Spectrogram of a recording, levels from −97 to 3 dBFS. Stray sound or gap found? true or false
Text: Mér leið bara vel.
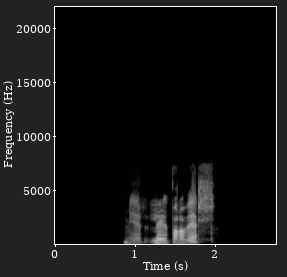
false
